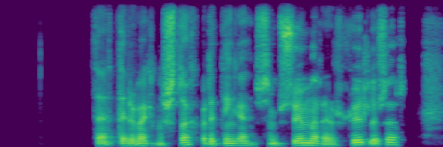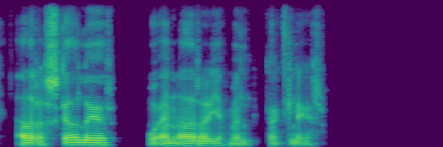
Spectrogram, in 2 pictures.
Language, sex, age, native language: Icelandic, male, 20-29, Icelandic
